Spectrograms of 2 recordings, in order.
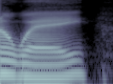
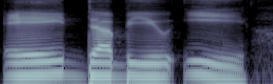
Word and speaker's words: awe: the word ah here a-w-e oh it's pronounced ah ah ah you don't actually say a w sound there's not AWA no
